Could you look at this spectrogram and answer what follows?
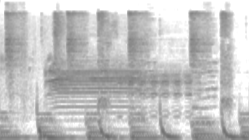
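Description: Sheep bleat several times in quick succession on a sheep farm in a video game, clear and close with wavering, nasal calls.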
